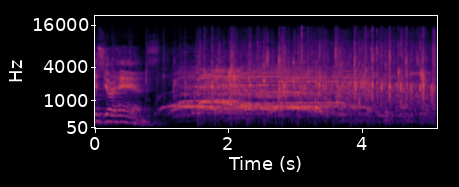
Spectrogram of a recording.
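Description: A crowd cheers and whoops.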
